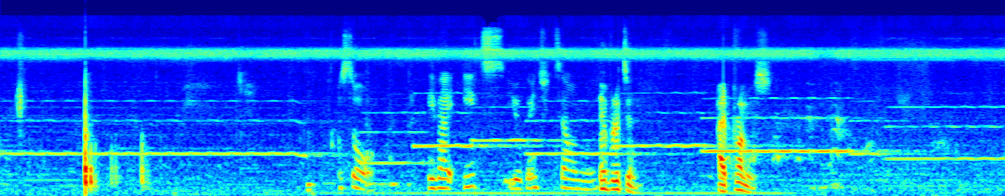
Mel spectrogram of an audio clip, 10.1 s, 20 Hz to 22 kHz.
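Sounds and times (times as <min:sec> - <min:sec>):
insect chirring: 0:00.0 - 0:10.0
soft held music note: 0:00.9 - 0:09.8.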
